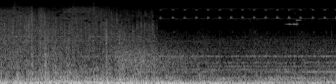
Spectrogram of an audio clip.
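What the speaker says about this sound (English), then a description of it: "Our own ships firing on one another?" Spaceship point-defense guns firing in a sci-fi space battle from The Expanse, heard as a dense, continuous rumbling barrage of booms and bursts that stays loud throughout, with a high electronic tone entering partway.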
